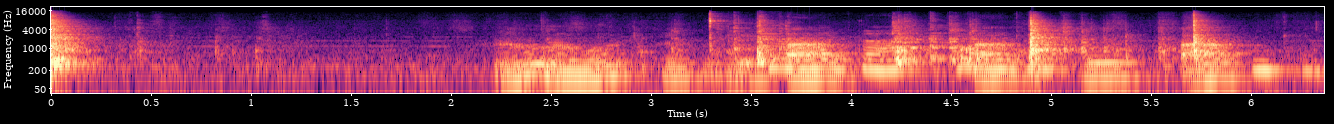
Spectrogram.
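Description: Plastic plunger of a hand-pressed food chopper clacking sharply at the start, then a few single clicks later, under a low, indistinct voice.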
